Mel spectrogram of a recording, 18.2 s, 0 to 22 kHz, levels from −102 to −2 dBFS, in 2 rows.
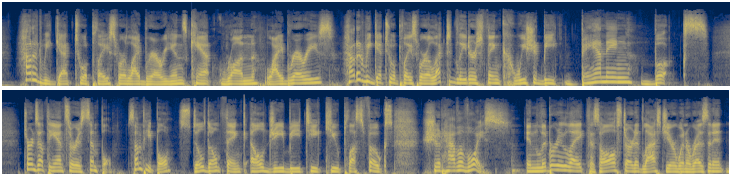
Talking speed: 190 wpm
